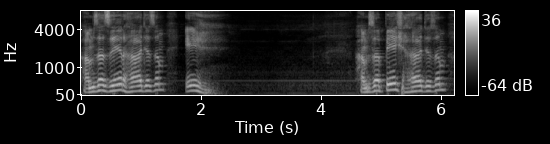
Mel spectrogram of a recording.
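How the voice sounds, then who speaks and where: A man teaching Quran reading, spelling out syllables slowly one by one, repeating them and correcting wrong readings. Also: sits high. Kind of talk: slow spelling-out recitation lesson.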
